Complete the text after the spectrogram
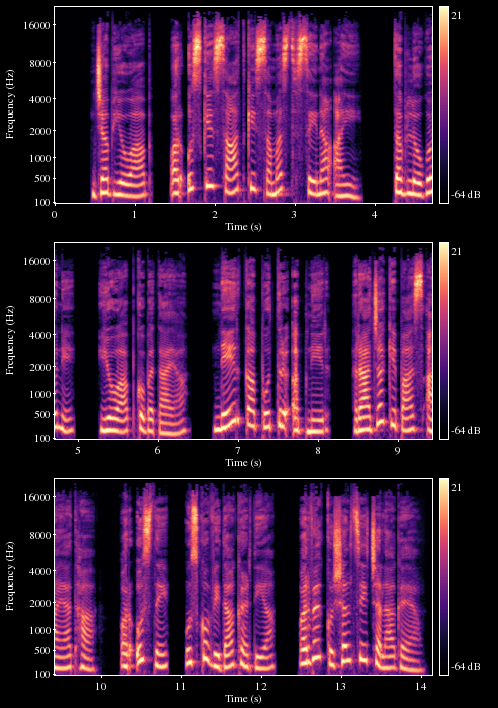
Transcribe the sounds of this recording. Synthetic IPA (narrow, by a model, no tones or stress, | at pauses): d͡ʒɐbjoːaːb | ɔːɾʊskesaːt̪ʰkisɐməst̪ʰseːnaʔaːi | t̪ɐbloːɡõne | joːaːbkobɐt̪aːja | neːɾkapʊt̪ɾəʔɐbneːɾ | ɾaːd͡ʒakepaːsaːjat̪ʰa | ɔːɾʊsne | ʊskoʋɪd̪ʱakɐɾd̪ija | ɔːɾʋɛɦkʊʃəlset͡ʃɐlaɡɐjaː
